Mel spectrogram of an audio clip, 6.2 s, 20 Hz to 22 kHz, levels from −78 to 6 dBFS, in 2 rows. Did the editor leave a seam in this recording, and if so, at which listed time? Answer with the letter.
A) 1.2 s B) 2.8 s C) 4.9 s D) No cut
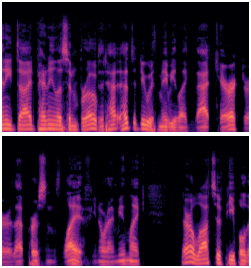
A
